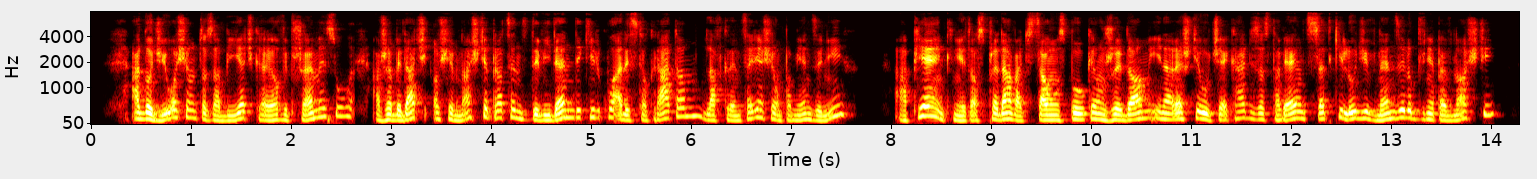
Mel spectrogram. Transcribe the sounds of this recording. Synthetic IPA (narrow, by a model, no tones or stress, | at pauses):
a̰ɡɔd͡ʑiwɔɕɛ̃t̪ɔzabʲijat͡ɕkɾajɔvɘpʂɛmɘswʔa̰ʐɛbɘd̪at͡ɕɔɕɛmnaɕt͡ɕɛpɾɔt̪sɛnd̪ːɘvʲid̪ɛnd̪ɘkʲilkua̰ɾɪst̪ɔkɾat̪ɔmd̪lafkɾɛnt̪sɛɲaɕɛ̃pɔmʲjɛnzɘɲix | a̰pʲjɛŋkɲɛt̪ɔ̰spʂɛd̪avat͡ɕt̪sawɔ̃w̃spuwkɛ̃w̃ʐɘd̪ɔminaɾʔɛʂt͡ɕɛut͡ɕɛkad͡ʑzɔst̪avʲjajɔnt̪sːɛt̪kʲilud͡ʑivnɛnd̪zɘlubvɲɛpɛvnɔ̰ɕt͡ɕi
